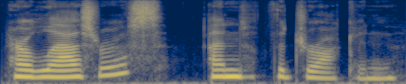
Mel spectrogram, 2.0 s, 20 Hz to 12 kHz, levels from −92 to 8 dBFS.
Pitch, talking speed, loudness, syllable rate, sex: 230 Hz, 150 wpm, -17 LUFS, 4.7 syllables/s, female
